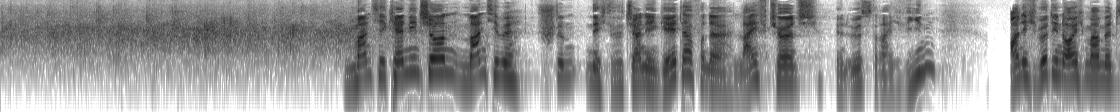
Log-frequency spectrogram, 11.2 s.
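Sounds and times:
audience applause: 0:00.0 - 0:04.4
speech: 0:03.4 - 0:11.1.

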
